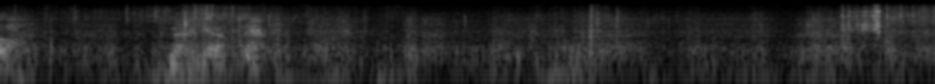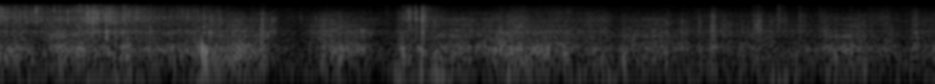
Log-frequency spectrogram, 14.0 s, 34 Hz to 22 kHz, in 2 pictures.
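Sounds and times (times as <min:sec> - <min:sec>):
footsteps in snow: 0:00.3 - 0:14.0
twigs clicking: 0:06.3 - 0:09.1
branches scraping clothing: 0:06.4 - 0:08.9.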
